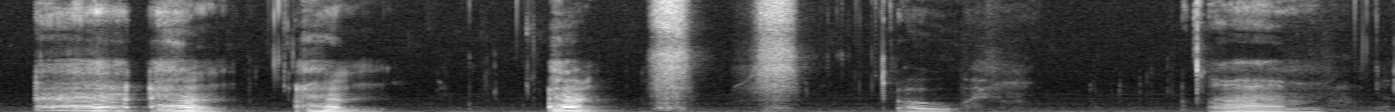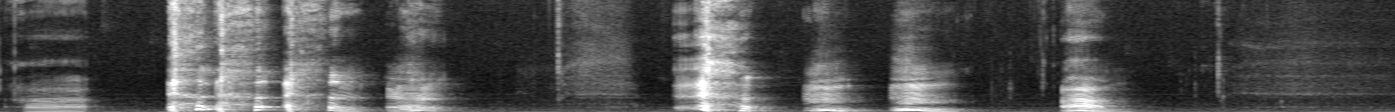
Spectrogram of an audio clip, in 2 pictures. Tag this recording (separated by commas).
Cough, Respiratory sounds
